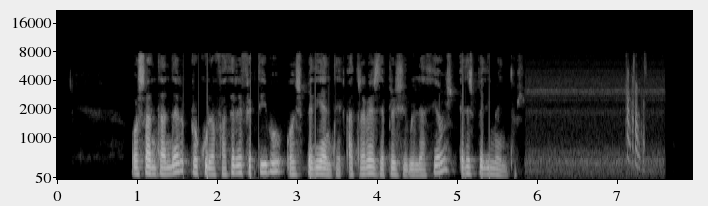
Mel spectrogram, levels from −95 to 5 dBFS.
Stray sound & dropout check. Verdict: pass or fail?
fail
